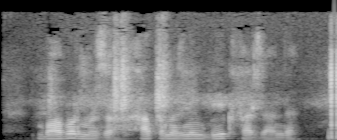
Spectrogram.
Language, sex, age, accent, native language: Uzbek, male, 18-24, Qashqadaryo, Uzbek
